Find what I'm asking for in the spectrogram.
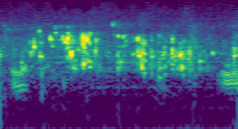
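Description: food or drink, coffee being poured

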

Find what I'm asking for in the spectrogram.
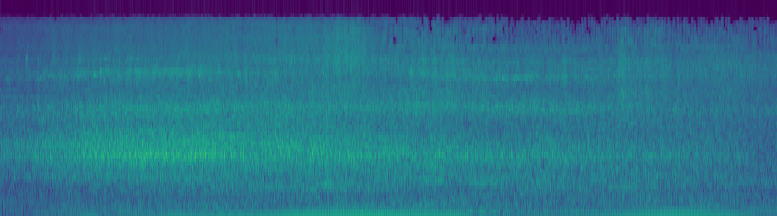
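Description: vehicle, bus engine idling

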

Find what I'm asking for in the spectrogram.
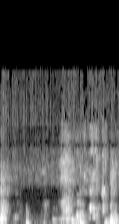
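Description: animal, dog

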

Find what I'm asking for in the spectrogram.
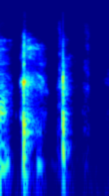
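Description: human body sound, coughing

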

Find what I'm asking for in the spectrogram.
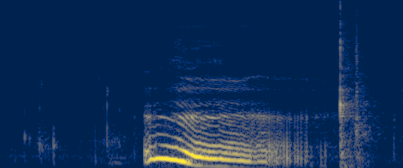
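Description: food or drink, sipping coffee

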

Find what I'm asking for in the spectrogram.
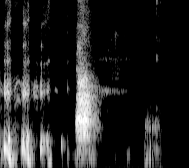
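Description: animal, dog barking

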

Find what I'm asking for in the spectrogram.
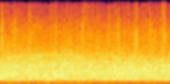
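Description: crowd, basketball arena crowd cheering

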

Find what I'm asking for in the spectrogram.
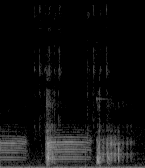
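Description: animal, video game sheep bleating

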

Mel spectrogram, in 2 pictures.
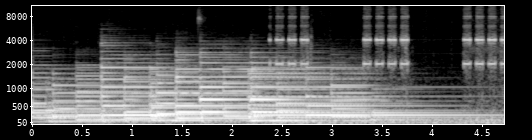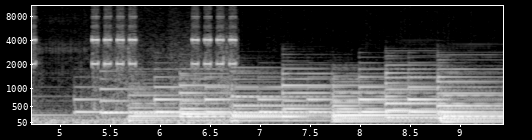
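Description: household object, alarm clock ringing

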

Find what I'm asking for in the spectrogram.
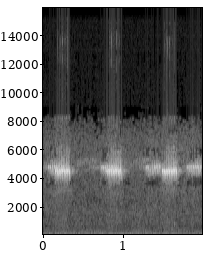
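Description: insect, crickets chirping

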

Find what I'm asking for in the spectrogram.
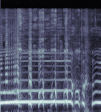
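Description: animal, dog howling

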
